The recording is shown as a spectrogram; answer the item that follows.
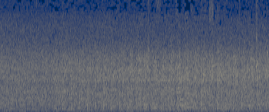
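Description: Steady rushing of a fast whitewater river in a gorge, an even roar without a break.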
